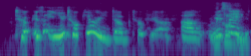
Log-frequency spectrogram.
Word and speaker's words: UWtopia: is it utopia or udubtopia um actually i said udeptopia sounds much more smoother you know kind of like on one pronunciation so utopia is kind of like how we pronounce it okay um yeah i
